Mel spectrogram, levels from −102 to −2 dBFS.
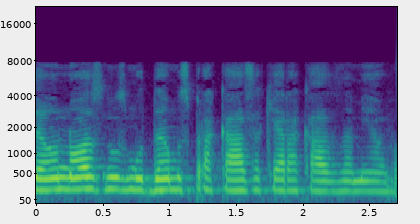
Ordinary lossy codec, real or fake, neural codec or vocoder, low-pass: none; real; none; none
